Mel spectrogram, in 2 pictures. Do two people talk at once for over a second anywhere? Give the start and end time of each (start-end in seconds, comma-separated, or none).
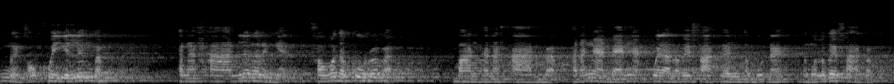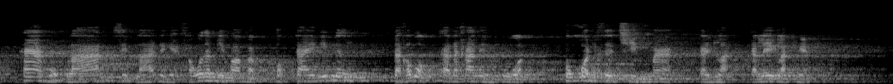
none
